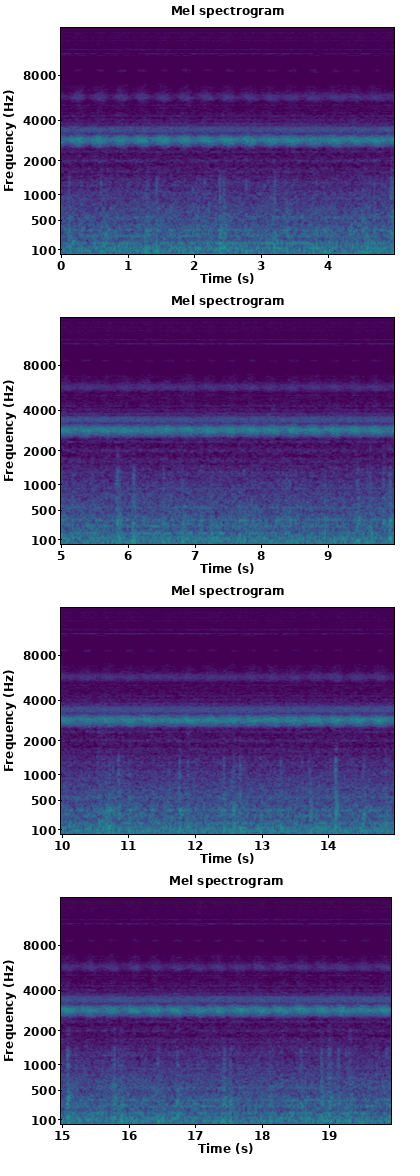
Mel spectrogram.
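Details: Crickets chirping at Lake Arrowhead, California: a steady, high, pulsing trill holds one pitch without pause, many insects blending into a continuous ring over faint low background rumble.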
